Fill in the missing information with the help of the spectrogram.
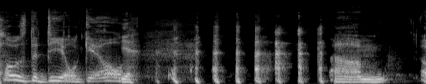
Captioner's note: laughs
